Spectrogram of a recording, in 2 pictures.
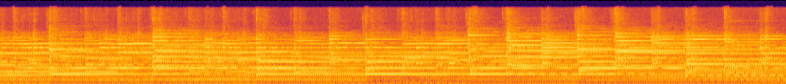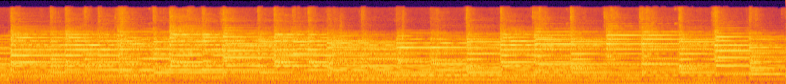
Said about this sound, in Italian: I sistemi automatici chiaramente perdono e spogliano le campane di quella umanità che veniva data da chi le suonava.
